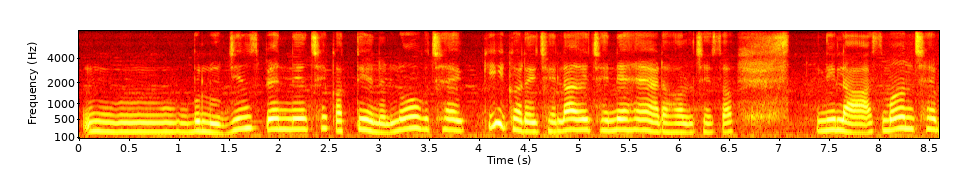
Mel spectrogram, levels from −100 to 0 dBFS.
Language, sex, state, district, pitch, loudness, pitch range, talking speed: Maithili, female, Bihar, Samastipur, 235 Hz, -15 LUFS, 205-255 Hz, 140 wpm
